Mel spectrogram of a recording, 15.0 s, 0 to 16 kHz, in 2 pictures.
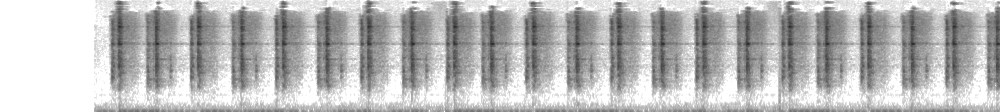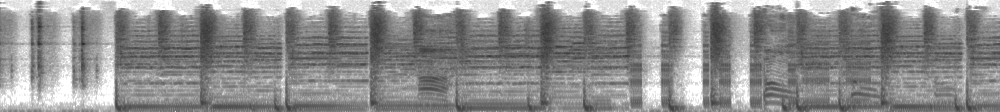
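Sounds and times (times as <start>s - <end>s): rapid even ticking: 0.8s - 8.4s.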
